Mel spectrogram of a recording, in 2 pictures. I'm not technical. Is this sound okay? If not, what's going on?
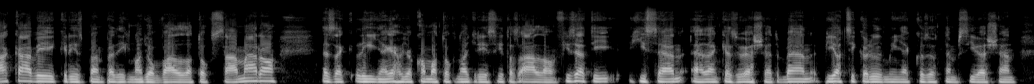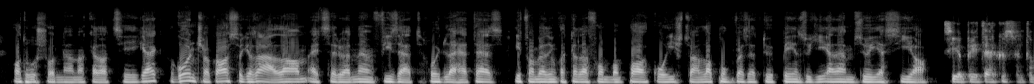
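No. All the way through this speech recording, the loudest moments have a crackle or roughness, as if the sound is briefly scratching at its limits. This is hard clipping. The recording was pushed slightly louder than the equipment could handle, so the tips of the loudest sound waves were sliced off flat. Only a small fraction of the sound is affected, which is why you hear crackle on peaks rather than constant harsh fuzz.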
